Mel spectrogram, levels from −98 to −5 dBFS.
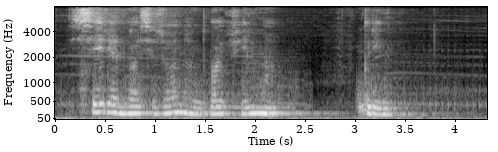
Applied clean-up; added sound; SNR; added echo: neural separator model SepFormer DNS4.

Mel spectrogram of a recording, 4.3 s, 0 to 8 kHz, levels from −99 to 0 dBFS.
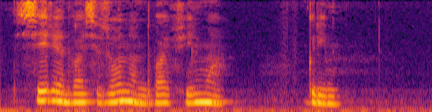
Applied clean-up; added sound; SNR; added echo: none; none; none; none.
